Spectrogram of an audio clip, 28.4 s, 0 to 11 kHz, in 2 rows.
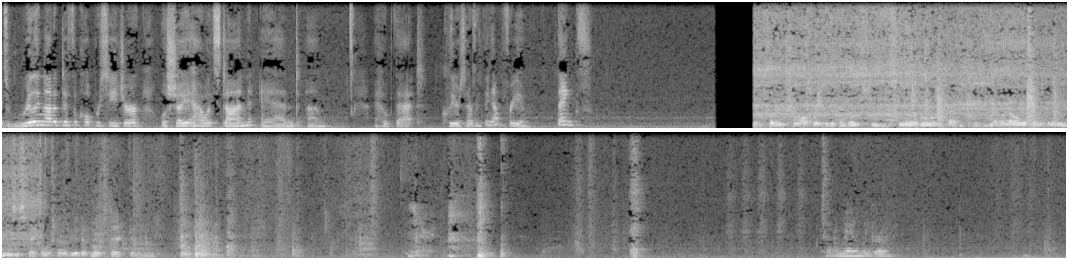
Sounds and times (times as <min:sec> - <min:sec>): Speech: 0:05.0 - 0:07.9, 0:10.0 - 0:16.3, 0:25.1 - 0:26.2
Electric shaver, electric razor: 0:10.0 - 0:15.1.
